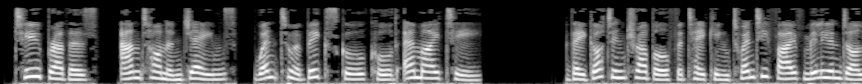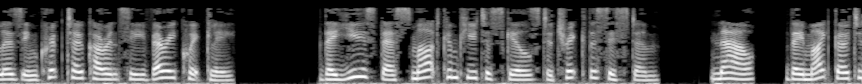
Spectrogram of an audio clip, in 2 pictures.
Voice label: English Beginner NORMAL Reading; Brothers steal lots of money from computer

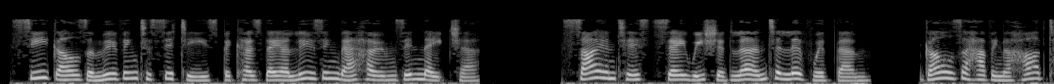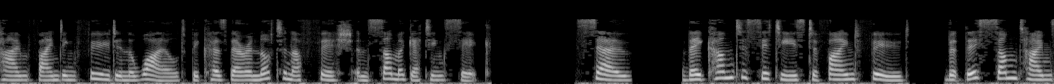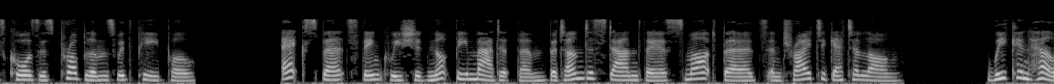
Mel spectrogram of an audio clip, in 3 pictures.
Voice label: English SLOW Reading; Seagulls are moving to cities and need our help

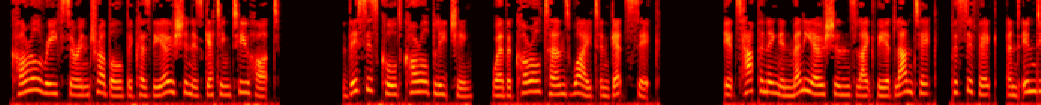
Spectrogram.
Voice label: English NORMAL Reading; Hot Ocean is Making Coral Reefs Sick

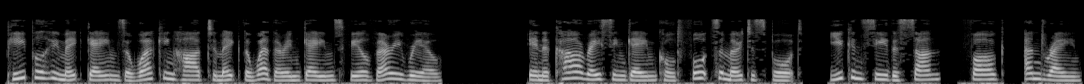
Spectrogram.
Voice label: English Beginner NORMAL Reading; Games with Real Weather Make Playing More Exciting; English Newsroom

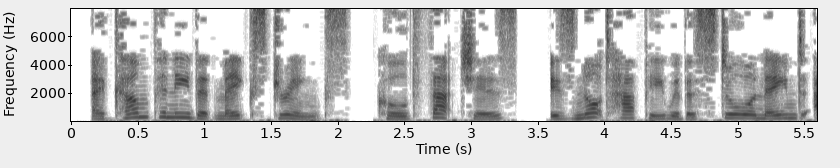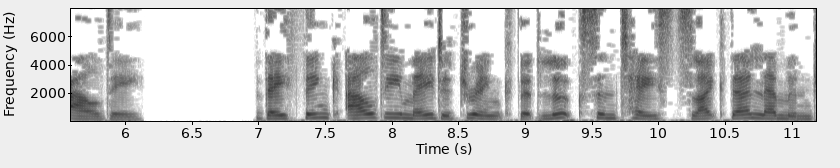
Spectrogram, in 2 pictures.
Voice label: English Newsroom Beginner SLOW Reading; Thatchers vs Aldi Who Made the Lemon Drink

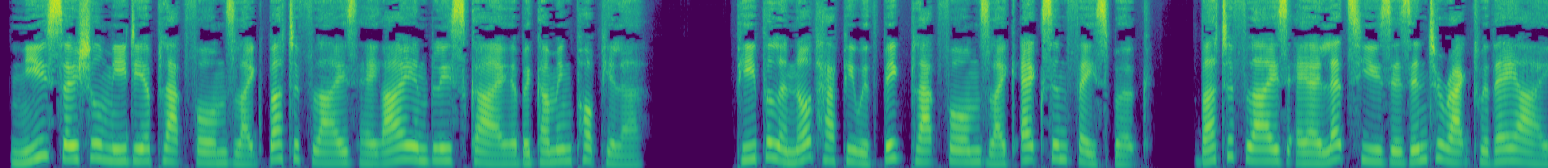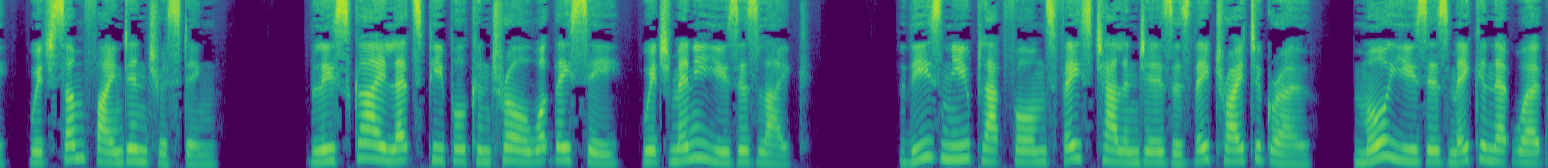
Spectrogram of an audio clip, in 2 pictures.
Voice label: English Newsroom Lower Intermediate FAST Reading; New Apps Are Here to Change Social Media

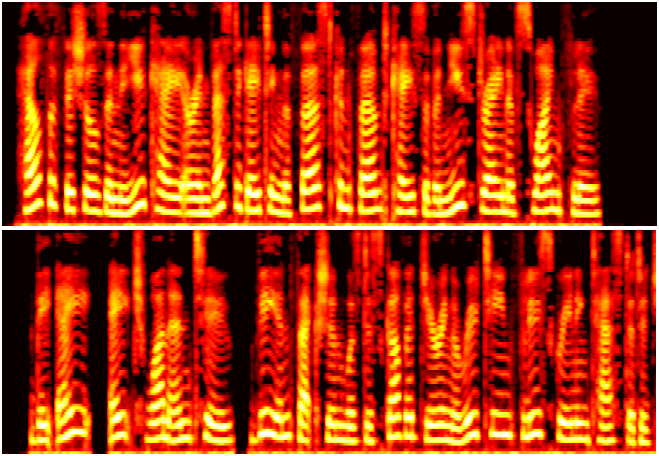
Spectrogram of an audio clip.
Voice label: English Advanced NORMAL Reading; English Newsroom; UK Detects First Case of New Swine Flu Strain

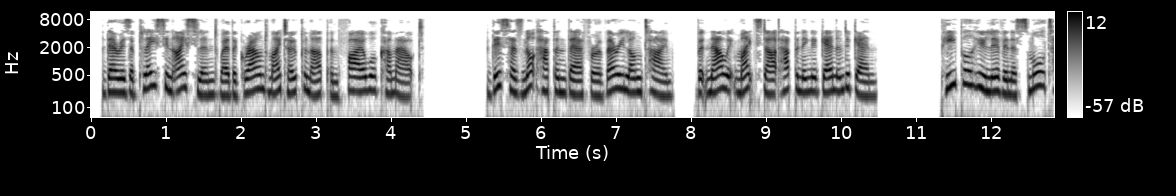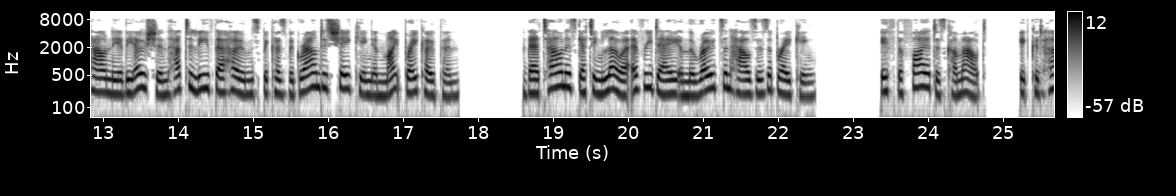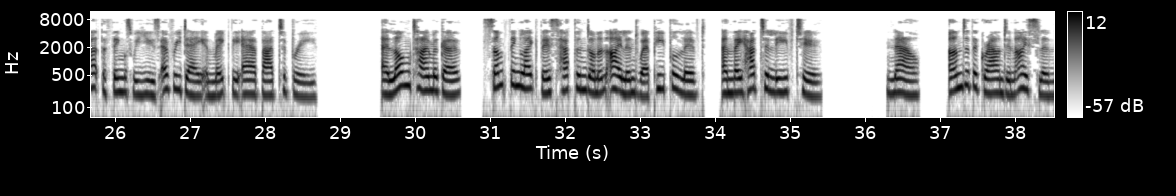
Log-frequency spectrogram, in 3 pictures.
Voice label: English Beginner NORMAL Reading; English Newsroom; Fire Danger in Iceland People Forced to Leave

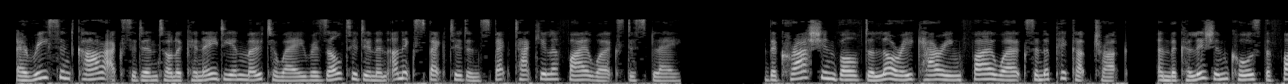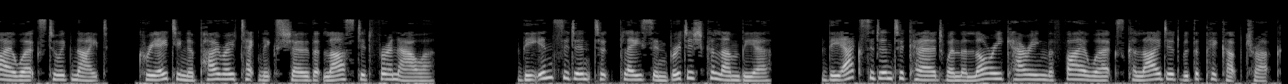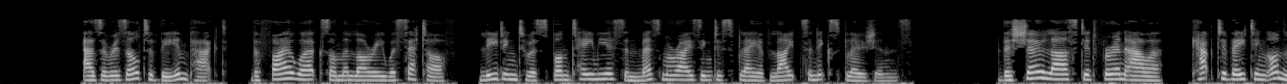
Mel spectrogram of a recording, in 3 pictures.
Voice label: English Newsroom Advanced NORMAL Reading; Car Crash Ignites Fireworks Creates Spectacular Show

